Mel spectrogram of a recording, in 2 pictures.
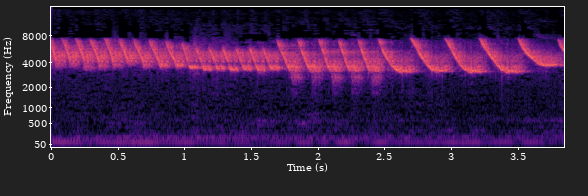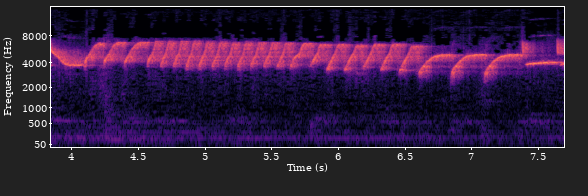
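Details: Singing male canary used to stimulate females for mating: a long series of rapid descending sweeps, then a steady high buzzing trill and a few closing slurred notes, loud and unbroken.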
